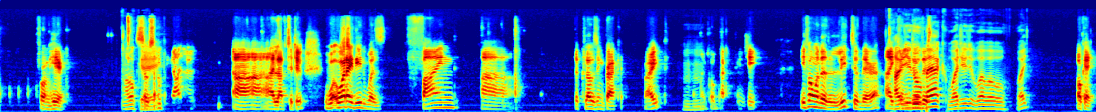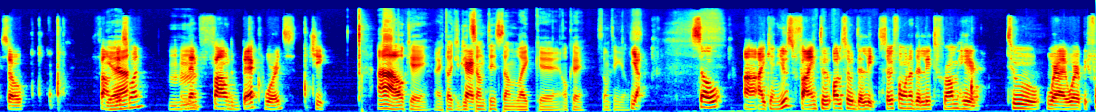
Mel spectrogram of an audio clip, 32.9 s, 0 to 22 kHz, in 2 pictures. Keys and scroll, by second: 3.0 typing, 7.3 f, 7.7 shift+0, 10.4-11.3 typing, 16.7-17.8 typing, 20.2 shift+f, 21.0 g.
